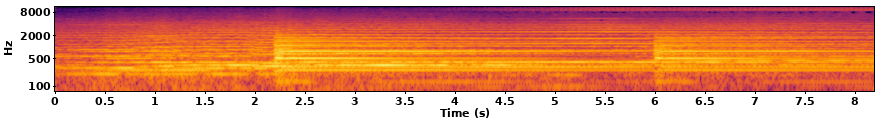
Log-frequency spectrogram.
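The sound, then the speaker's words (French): Church bells ring with a rich, sustained hum, two fresh strikes landing a few seconds apart and each swelling before slowly fading. The tolling is moderately loud, with no voices. “Le fleuve, les cloches, si loin qu'ils se souviennent, dans les lointains du temps, à quelque heure de sa vie que ce soit, toujours les voix profondes et familières chantent.”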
